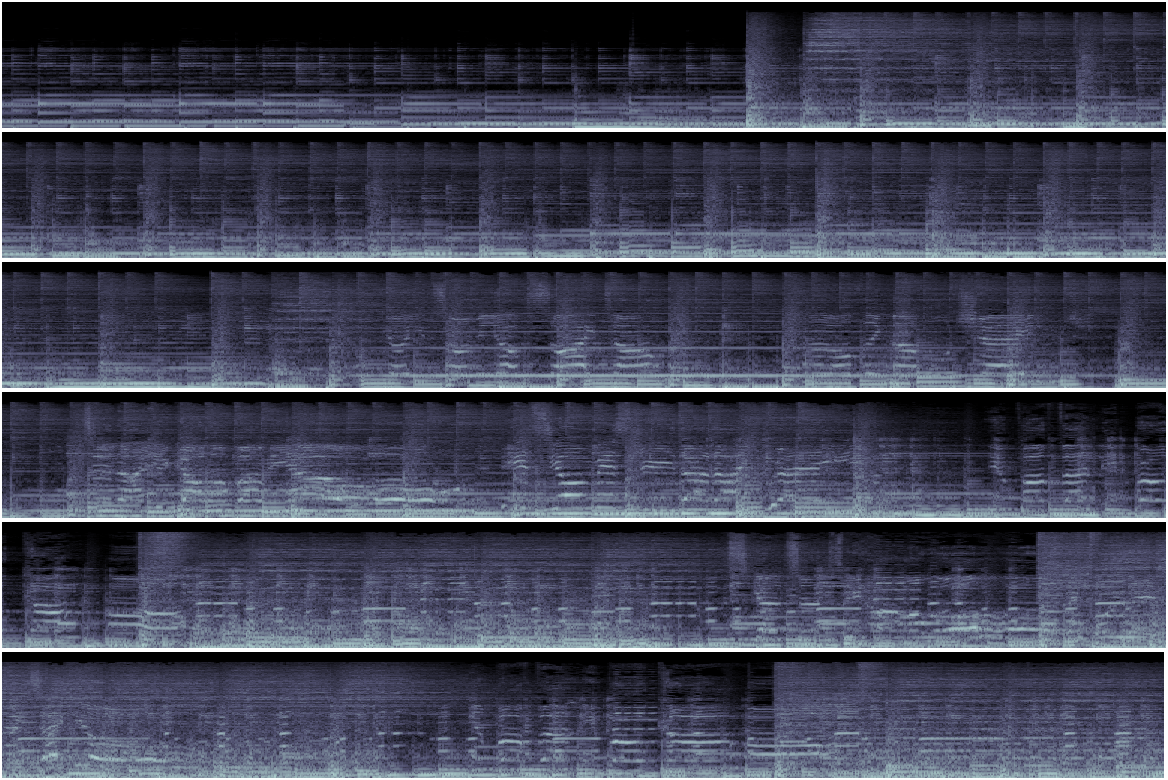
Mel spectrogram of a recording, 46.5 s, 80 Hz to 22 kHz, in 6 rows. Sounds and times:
Music: 0.0 - 46.5.

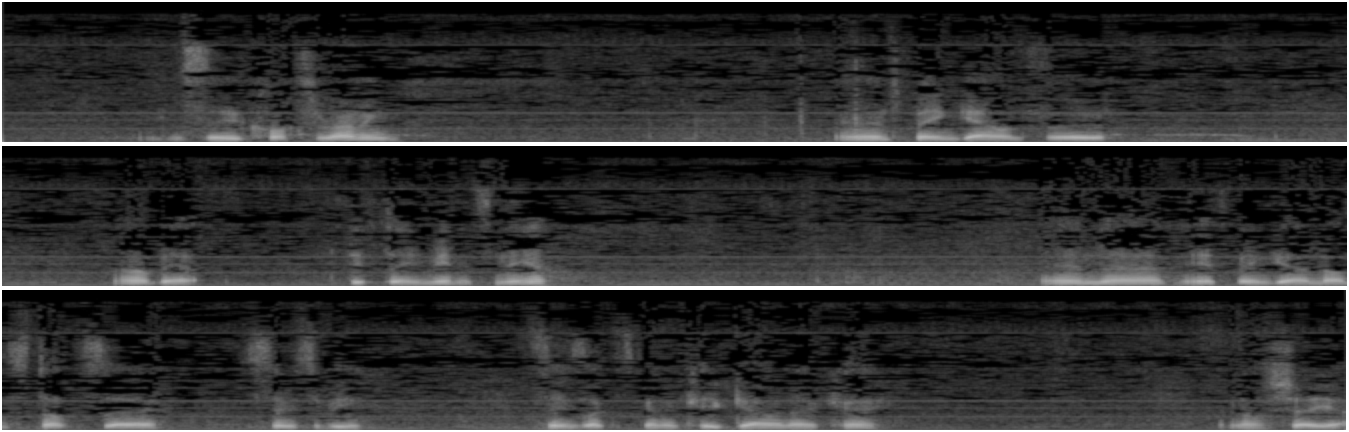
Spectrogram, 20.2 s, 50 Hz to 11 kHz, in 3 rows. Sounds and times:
Speech: 0.7 - 2.2, 4.2 - 5.6, 7.3 - 7.8, 8.4 - 9.6, 11.9 - 15.4, 16.1 - 17.9, 19.5 - 20.1.

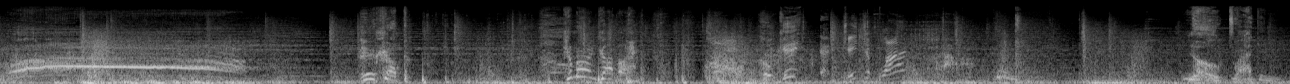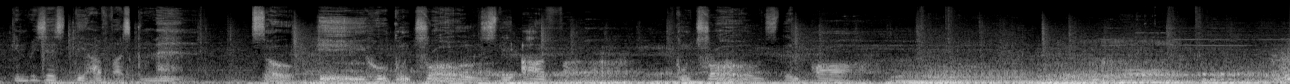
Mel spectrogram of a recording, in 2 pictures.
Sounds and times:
Music: 0.0 - 25.8
Speech: 11.8 - 18.8, 19.7 - 21.6.

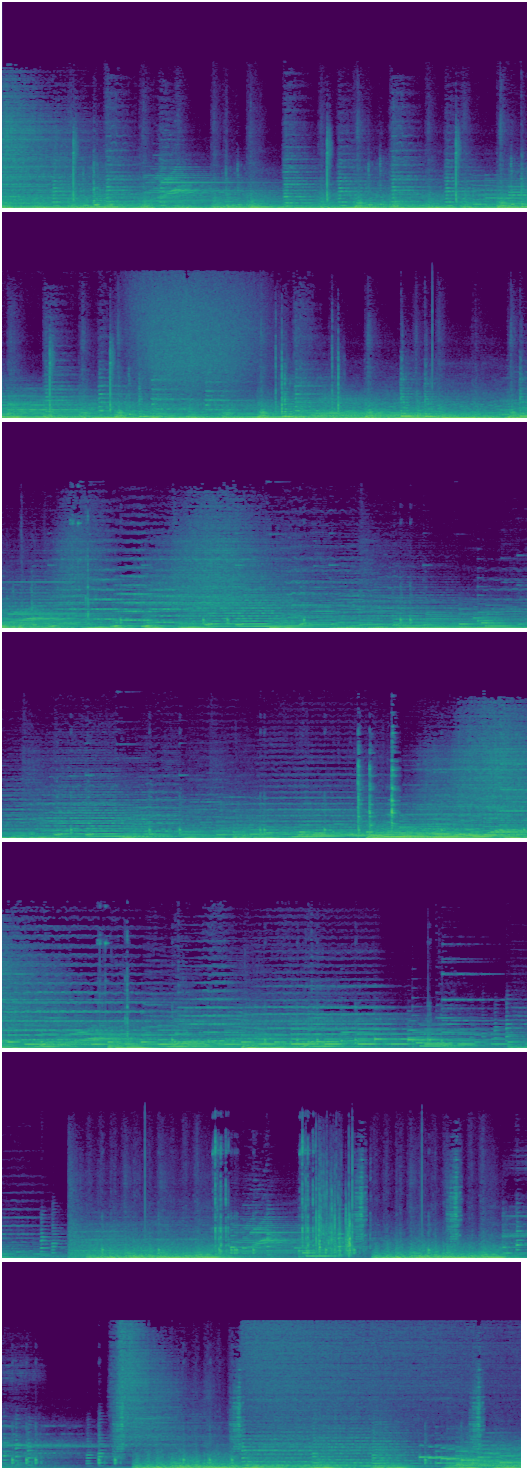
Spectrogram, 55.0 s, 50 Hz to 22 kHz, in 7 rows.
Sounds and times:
Music: 0.0 - 55.0.

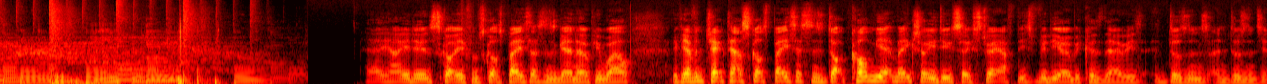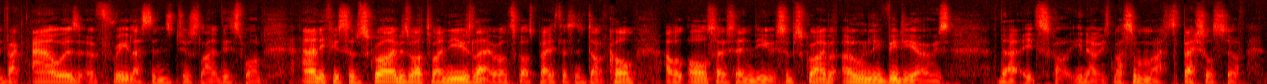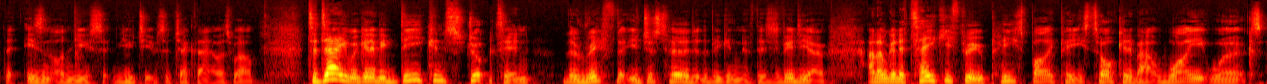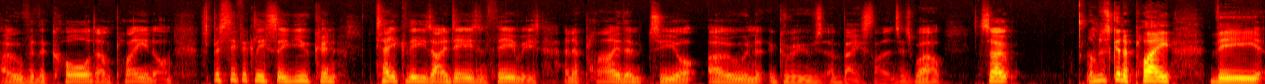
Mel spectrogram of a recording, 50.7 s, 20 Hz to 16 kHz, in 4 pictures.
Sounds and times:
Speech: 3.6 - 48.2, 48.8 - 50.6.

